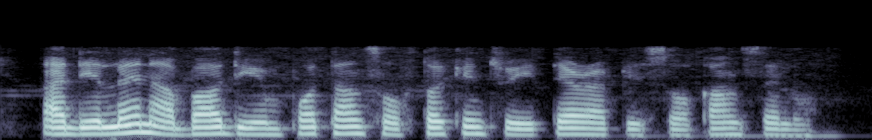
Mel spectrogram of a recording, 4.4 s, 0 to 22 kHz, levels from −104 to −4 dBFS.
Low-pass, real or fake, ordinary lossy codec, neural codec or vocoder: 5.4 kHz; real; Opus, 64 kbps; none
